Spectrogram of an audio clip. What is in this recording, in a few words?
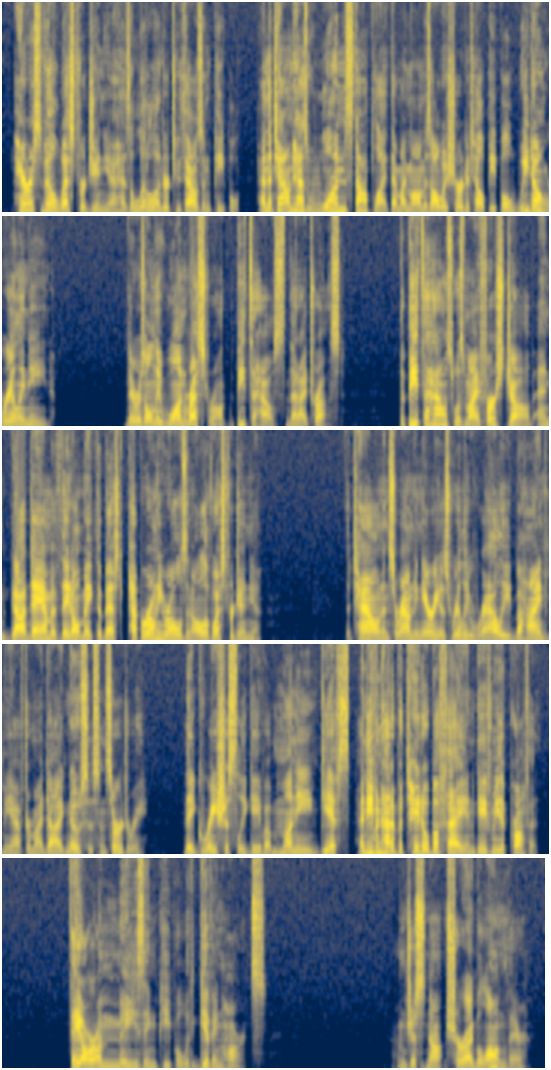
Memoir Place Narration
